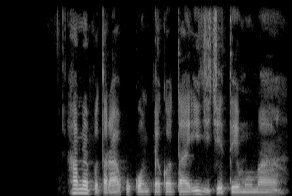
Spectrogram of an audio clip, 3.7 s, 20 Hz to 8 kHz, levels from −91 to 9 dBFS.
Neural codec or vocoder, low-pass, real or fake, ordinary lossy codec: none; none; real; none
